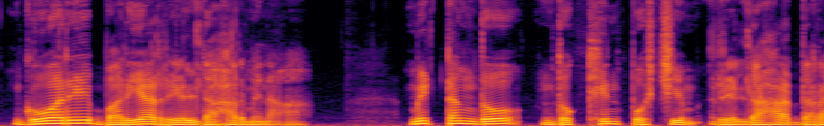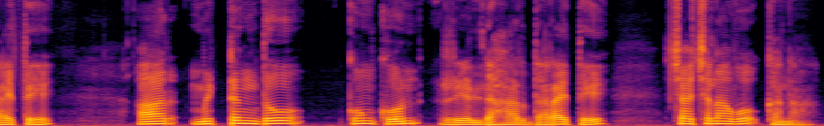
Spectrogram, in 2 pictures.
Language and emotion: Santali, neutral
